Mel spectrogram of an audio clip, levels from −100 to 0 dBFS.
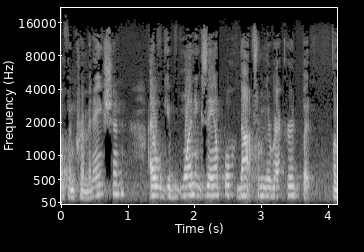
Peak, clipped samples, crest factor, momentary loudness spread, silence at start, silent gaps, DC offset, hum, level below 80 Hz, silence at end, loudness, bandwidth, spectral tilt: -6 dBFS; under 0.1%; 16 dB; 8 LU; 0 s; none; under 0.1%; none; -68 dBFS; 0 s; -22 LUFS; 16.5 kHz; -4.5 dB/octave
